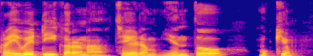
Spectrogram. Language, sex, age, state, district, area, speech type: Telugu, male, 30-45, Telangana, Sangareddy, urban, spontaneous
